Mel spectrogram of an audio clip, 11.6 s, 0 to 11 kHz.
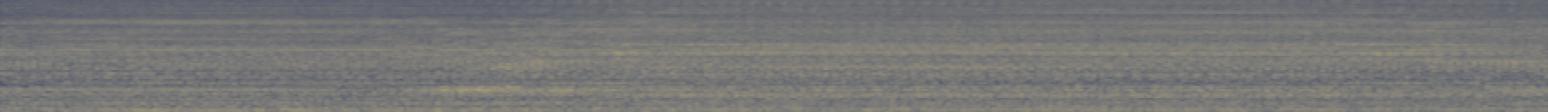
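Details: Kodiaq engine at idle with a light, fairly regular tapping about 220 per minute riding over it; engine knock, source not yet pinned down.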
